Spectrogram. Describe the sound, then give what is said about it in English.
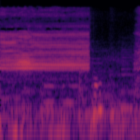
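Electric trimmer shaving off someone's eyebrow gives a steady, bright buzz for about a second and a half, then cuts out abruptly. People talk over and after the buzzing. “I'm like shaking because I'm not used to cutting other people's eyebrows. This is terrifying.”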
